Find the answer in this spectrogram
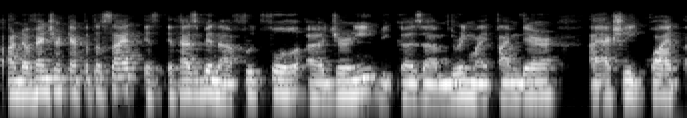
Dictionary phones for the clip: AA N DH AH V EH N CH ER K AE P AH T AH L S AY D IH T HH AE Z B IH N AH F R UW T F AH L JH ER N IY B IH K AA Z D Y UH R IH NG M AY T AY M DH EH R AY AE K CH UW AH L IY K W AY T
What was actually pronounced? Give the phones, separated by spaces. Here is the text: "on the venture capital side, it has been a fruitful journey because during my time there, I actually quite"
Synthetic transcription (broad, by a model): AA N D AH V EH N CH ER K AE P AH T AH L S AY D IH T HH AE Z B IH N AH F R UW T F AH L JH ER N IY B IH K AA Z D Y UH R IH NG M AY T AY M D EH R AY AE K CH UW AH L IY K W AY T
